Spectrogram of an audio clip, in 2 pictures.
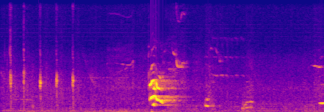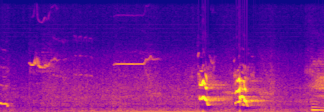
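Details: Two-month-old Saint Bernard puppy, afraid to go down stairs, gives high thin whines and short yips scattered among sharp clicks, with a coaxing voice and faint music behind.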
